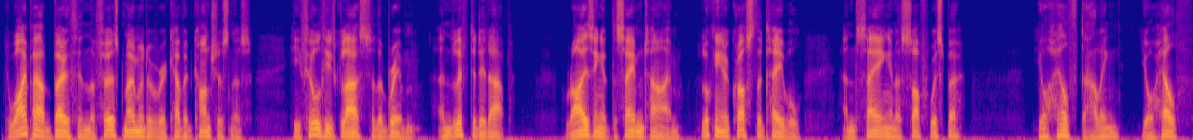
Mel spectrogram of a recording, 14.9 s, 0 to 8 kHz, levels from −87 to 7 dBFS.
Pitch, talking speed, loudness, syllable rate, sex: 90 Hz, 170 wpm, -20 LUFS, 4.7 syllables/s, male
